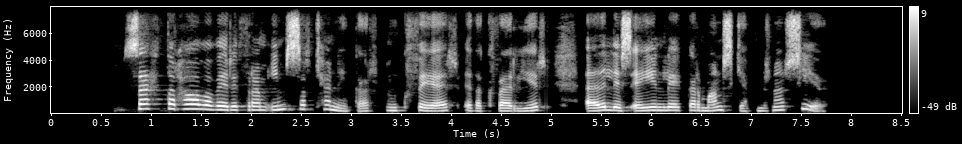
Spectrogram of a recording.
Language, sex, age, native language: Icelandic, female, 20-29, Icelandic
